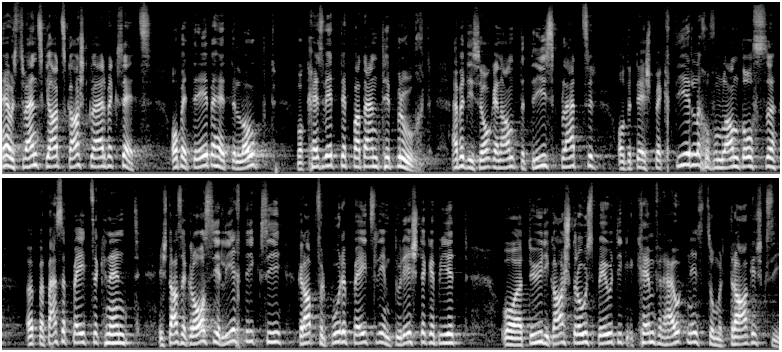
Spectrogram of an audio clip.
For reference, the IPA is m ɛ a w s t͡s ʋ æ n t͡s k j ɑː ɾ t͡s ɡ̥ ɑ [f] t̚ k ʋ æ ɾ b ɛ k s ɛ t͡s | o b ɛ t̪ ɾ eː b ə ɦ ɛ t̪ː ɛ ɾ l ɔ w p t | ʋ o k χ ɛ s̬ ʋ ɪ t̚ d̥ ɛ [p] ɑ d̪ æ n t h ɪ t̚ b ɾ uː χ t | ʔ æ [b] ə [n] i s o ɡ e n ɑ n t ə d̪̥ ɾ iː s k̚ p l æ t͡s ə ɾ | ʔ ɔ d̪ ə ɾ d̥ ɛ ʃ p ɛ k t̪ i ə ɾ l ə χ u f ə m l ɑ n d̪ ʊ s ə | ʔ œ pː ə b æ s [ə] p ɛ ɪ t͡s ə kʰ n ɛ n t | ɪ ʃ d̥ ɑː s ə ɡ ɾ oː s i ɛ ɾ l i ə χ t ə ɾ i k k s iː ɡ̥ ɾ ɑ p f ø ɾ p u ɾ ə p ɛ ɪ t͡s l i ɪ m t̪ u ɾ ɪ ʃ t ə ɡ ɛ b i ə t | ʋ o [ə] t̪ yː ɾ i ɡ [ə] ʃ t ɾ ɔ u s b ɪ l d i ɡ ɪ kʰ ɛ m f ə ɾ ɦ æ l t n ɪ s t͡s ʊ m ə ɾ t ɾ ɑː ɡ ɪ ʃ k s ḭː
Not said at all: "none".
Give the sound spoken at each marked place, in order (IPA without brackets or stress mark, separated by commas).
ʃ, p, b, d, ə, ə, ɑ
